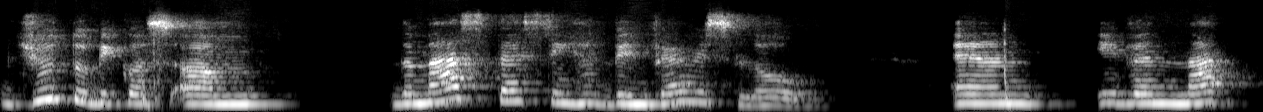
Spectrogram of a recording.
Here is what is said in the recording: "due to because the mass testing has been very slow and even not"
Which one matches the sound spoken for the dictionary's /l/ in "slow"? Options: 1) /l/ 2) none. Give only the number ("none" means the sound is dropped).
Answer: 1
